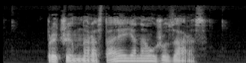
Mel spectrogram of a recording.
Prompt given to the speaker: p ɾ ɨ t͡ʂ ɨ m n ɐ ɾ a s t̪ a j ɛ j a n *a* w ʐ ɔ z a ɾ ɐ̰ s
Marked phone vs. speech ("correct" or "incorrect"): correct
